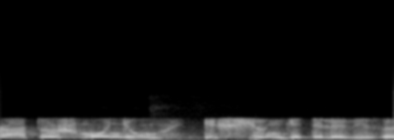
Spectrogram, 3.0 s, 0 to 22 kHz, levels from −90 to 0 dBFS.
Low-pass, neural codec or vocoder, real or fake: 7.2 kHz; none; real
